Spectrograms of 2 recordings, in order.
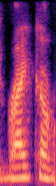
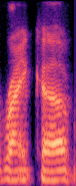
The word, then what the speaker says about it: Rajka: And it's, I always tell people my name is Rajka, Rajka, Rajka, rhymes with Micah, Micah, Micah.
